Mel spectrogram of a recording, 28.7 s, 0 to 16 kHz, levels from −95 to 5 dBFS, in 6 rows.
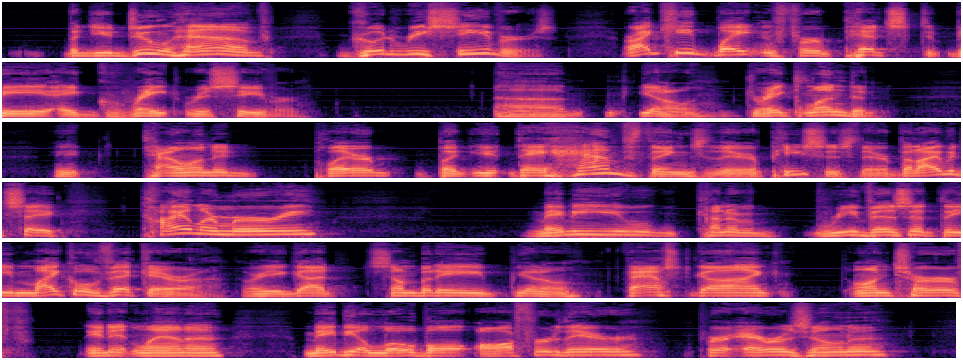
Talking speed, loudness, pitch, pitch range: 140 wpm, -18 LUFS, 135 Hz, 115-150 Hz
